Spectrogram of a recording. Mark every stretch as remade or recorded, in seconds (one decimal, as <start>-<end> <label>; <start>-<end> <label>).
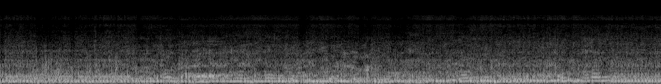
0.0-1.3 recorded; 1.3-5.0 remade; 5.0-5.5 recorded; 5.5-6.1 remade; 6.1-6.6 recorded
